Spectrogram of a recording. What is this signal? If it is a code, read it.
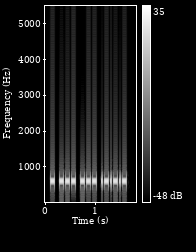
Morse code, heard as a keyed tone, about 40 wpm, 600 Hz. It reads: TOO.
